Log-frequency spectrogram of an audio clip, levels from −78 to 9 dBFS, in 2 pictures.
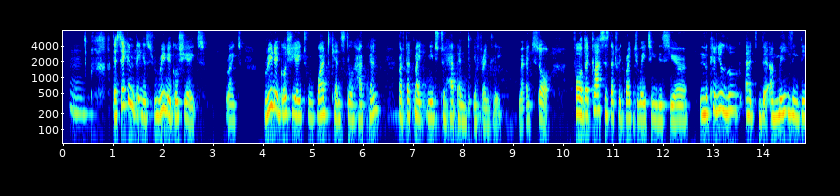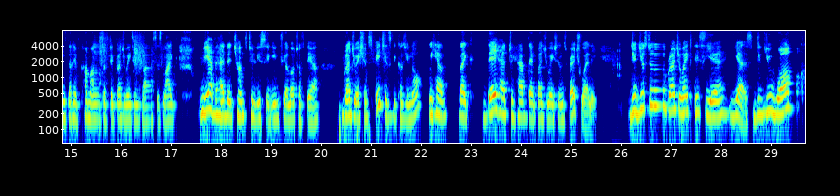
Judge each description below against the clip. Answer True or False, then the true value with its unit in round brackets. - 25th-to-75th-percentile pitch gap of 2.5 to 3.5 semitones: False (4.2 semitones)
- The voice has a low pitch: False (175 Hz)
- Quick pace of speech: False (165 wpm)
